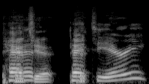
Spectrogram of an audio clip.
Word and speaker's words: Panettiere: I can't pronounce her last name. Hayden Panettiere.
